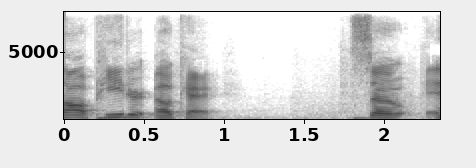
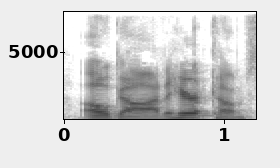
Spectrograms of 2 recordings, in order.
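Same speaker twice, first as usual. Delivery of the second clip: usual speaking voice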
